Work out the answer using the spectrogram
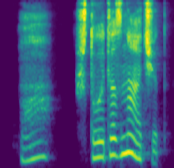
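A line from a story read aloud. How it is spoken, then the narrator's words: Confused, blurted question. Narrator (Russian): растерянно спросила, не выдержав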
